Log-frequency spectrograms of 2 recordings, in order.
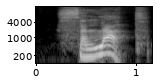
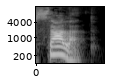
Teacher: the stress falls on the second syllable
